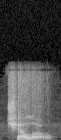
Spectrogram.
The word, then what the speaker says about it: cello: is not C it's cello in ital and this is an Italian word the the C by itself is pronounced CH so cello all right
